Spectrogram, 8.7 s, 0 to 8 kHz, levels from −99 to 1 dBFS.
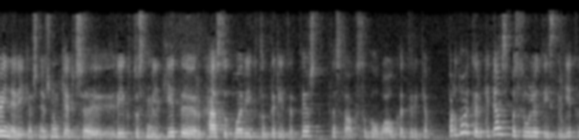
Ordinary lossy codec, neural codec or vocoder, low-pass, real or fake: AAC, 32 kbps; none; 7.2 kHz; real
